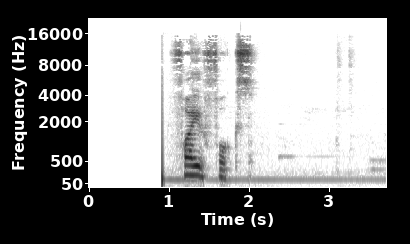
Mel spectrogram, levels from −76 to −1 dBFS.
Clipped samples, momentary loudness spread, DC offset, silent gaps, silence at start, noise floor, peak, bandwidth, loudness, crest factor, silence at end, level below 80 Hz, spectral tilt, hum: under 0.1%; 15 LU; under 0.1%; none; 0.9 s; -50 dBFS; 0 dBFS; 16.5 kHz; -16 LUFS; 22 dB; 1.65 s; -48 dBFS; -3 dB/octave; none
